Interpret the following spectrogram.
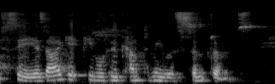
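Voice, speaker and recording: Speaking with a New Zealand accent is a woman. Her pace is moderate. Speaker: health practitioner. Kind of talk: webinar panel discussion.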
